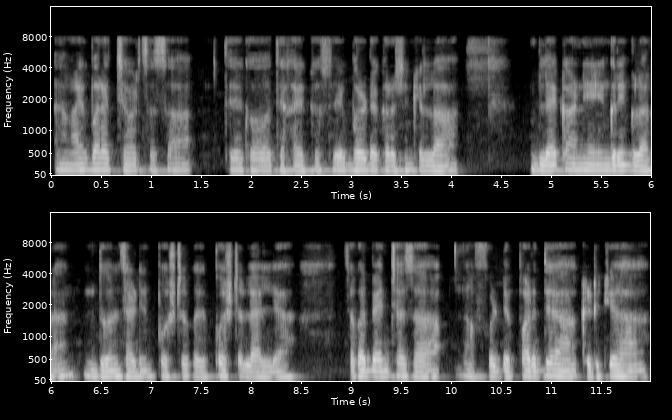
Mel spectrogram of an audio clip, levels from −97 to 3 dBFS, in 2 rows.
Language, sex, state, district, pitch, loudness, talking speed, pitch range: Konkani, male, Goa, North and South Goa, 125 Hz, -21 LUFS, 145 wpm, 120-130 Hz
